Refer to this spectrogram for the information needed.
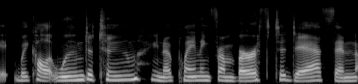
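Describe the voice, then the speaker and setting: A woman with a Southern US accent at a fairly quick pace, medium pitch, fairly even intonation, a dry, close sound with no echo, and a very clean recording with a silent background. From US South, Elberton, Georgia. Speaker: philanthropy consultant. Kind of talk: interview.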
